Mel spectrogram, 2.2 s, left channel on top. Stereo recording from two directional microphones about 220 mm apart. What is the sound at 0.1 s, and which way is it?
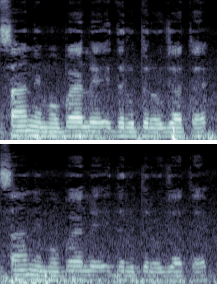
Speech, 20° left (ahead or behind).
